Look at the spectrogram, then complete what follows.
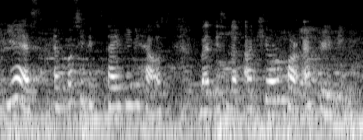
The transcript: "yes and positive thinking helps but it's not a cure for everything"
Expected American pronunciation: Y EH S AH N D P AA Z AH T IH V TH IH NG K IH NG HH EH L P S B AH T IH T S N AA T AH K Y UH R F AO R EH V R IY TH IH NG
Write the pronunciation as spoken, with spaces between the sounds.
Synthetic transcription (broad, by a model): Y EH S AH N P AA S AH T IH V S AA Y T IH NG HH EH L S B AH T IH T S N AA T AH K Y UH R F AO R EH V R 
